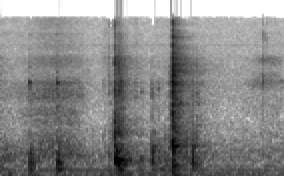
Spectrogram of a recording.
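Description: Handling noise as a ribbed plastic vacuum hose is set down on a table: several short knocks and clicks, the loudest just under a second in.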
